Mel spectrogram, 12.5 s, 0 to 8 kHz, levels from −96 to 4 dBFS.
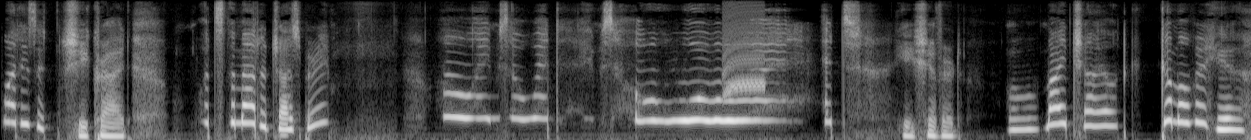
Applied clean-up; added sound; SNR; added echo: neural mask model DeepFilterNet 3.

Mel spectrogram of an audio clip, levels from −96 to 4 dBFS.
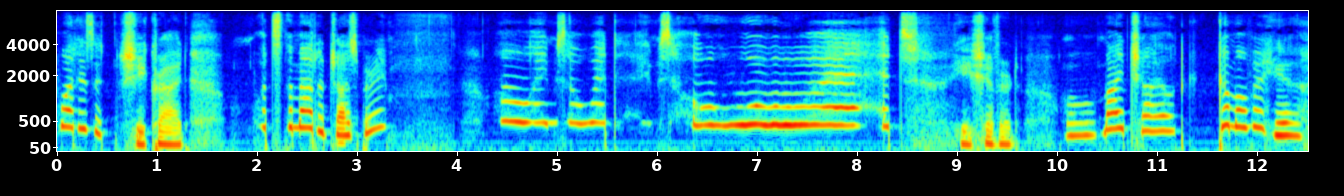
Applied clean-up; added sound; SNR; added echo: none; none; none; none.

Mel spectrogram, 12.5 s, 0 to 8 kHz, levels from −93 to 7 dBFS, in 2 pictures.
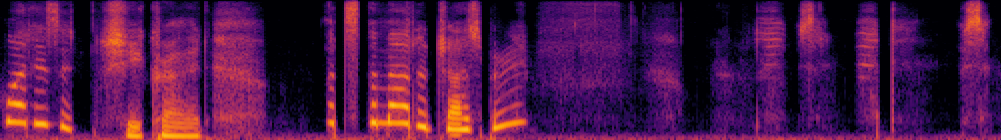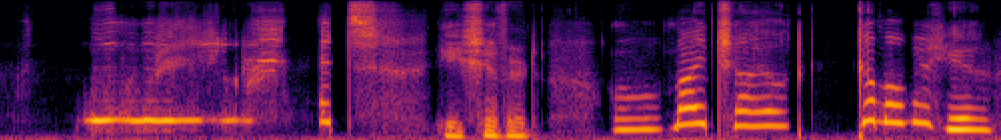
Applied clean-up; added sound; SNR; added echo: neural diffusion model UNIVERSE++.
